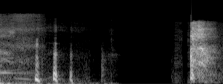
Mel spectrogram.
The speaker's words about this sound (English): Cough and laugh.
